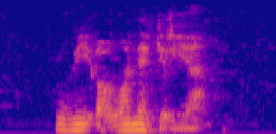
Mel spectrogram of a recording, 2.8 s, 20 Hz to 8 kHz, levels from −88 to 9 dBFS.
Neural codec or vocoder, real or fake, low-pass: none; real; 7.2 kHz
